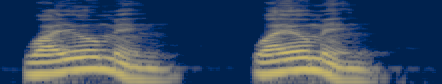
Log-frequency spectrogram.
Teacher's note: You got a stress on the middle syllable.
